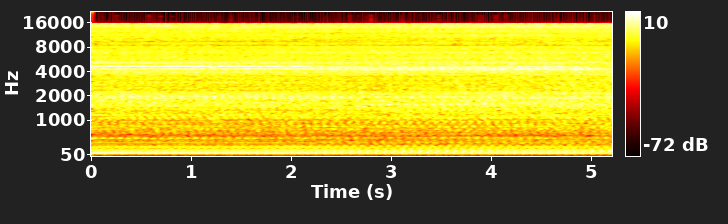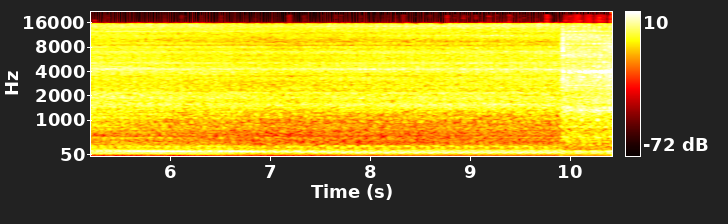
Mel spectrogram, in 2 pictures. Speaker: the engine sounds completely different now the misfire went away you can clearly hear it that's good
